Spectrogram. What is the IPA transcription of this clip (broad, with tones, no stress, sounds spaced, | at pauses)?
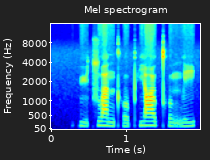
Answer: p y̰˨˩ t͡s w a˥˩ n t̪ʰ o˩ ʊ̯ pʰ j ɑ˥ ʊ̯ kʰ ʊ̰˨˩ ŋ l i˦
